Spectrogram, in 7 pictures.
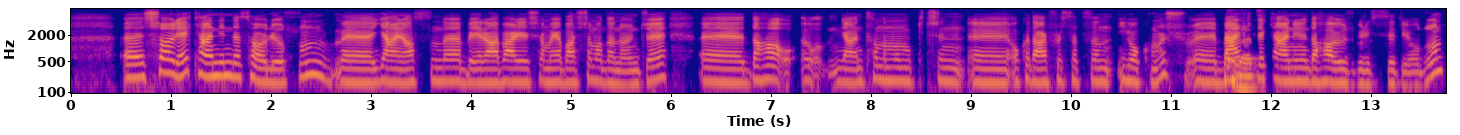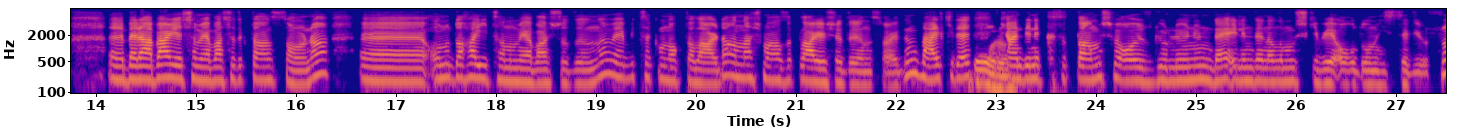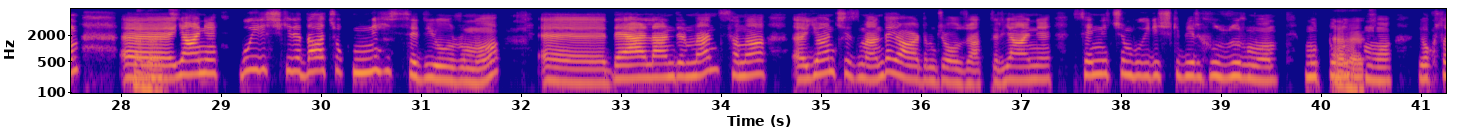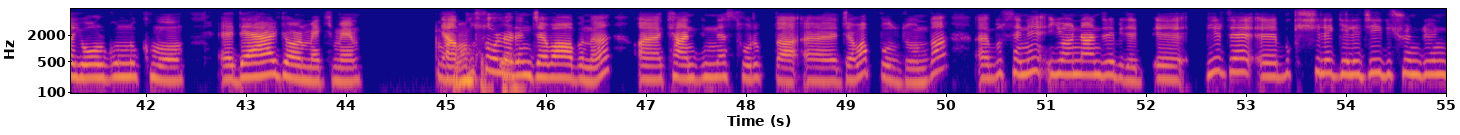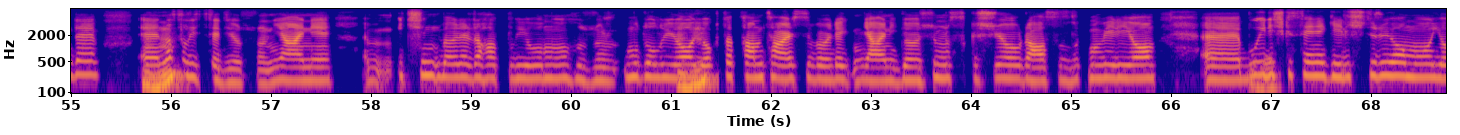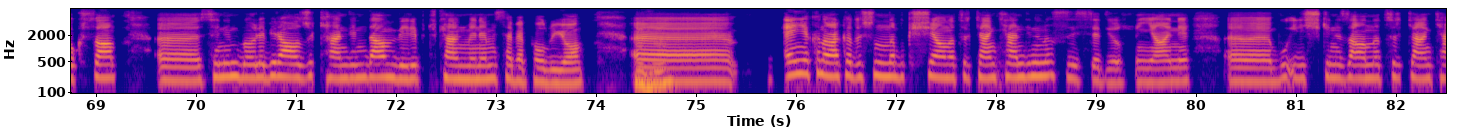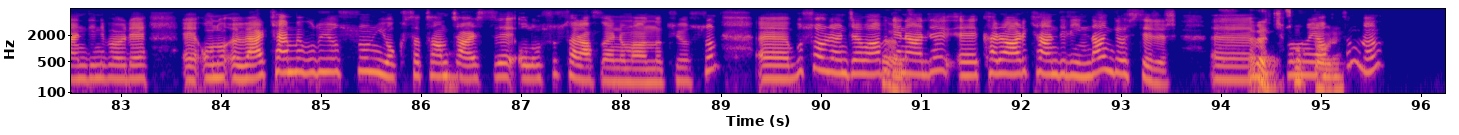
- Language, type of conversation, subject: Turkish, advice, İlişkimi bitirip bitirmemek konusunda neden kararsız kalıyorum?
- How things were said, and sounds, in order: other background noise; unintelligible speech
